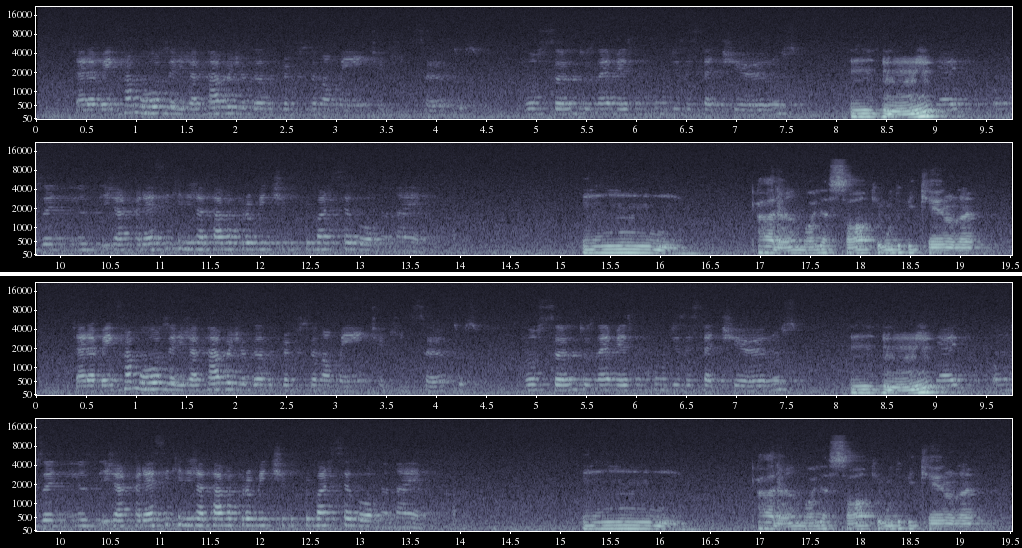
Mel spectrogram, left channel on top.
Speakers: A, on the right (about 85°); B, on the left (about 50°).
A: Já era bem famoso, ele já estava jogando profissionalmente aqui em Santos, no Santos, né, mesmo com 17 anos,
B: Uhum.
A: e aí, uns aninhos, e já parece que ele já estava prometido para o Barcelona na época.
B: Hum, caramba, olha só, que mundo pequeno, né?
